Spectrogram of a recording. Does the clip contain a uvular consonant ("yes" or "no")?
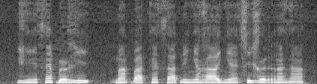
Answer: no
